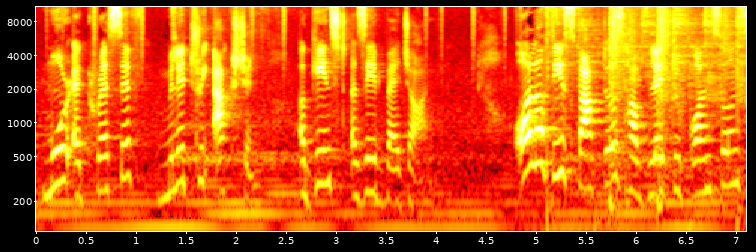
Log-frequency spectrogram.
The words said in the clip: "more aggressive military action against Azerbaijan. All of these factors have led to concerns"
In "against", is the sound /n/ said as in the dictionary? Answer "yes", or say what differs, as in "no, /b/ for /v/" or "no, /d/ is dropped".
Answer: yes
